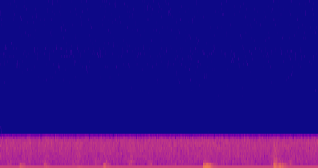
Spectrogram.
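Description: A handful of soft, low bumps at uneven intervals over a steady hiss, the loudest about two-thirds of the way in and another shortly before the end.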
